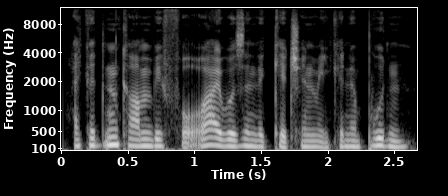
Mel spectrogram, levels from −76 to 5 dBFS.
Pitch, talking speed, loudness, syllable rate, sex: 150 Hz, 245 wpm, -17 LUFS, 6.8 syllables/s, female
